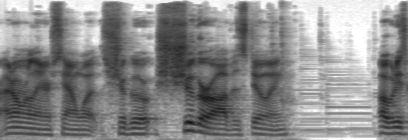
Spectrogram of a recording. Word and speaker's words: Sjugirov: I mean, it's Sjugirov, I think. Daniel would know better than I would in terms of actually pronouncing it, but yeah, I think it's Sjugirov. It's because SJ, I think it's like Shug, you know, like Shug, what's his name? Shug Knight, right?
